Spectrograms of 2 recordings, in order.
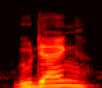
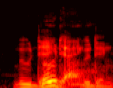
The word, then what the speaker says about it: Moo Deng: Well, how do you pronounce it? Moo Deng? Moo Deng, right?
